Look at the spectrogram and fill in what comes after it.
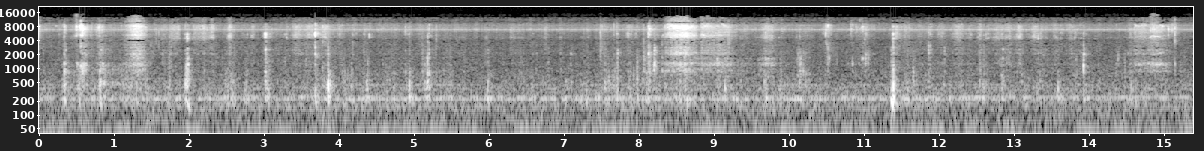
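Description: Faint chewing of a mouthful of corn dog: soft, scattered mouth clicks and smacks over quiet room tone, with a short breathy hiss about eight seconds in.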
